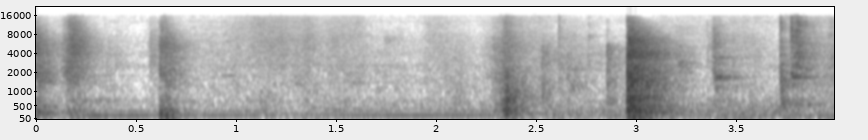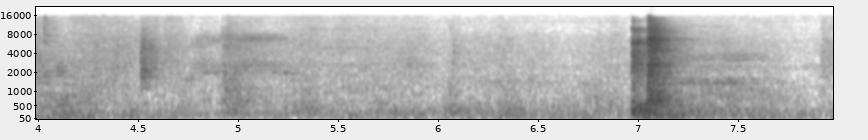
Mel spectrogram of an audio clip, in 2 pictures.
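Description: A heavy jacket rustles as it is put on.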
